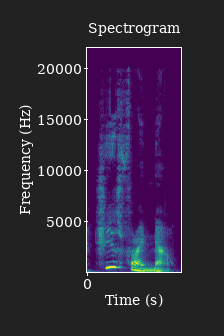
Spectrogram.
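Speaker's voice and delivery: ordinary delivery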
